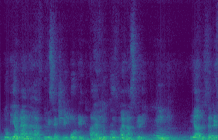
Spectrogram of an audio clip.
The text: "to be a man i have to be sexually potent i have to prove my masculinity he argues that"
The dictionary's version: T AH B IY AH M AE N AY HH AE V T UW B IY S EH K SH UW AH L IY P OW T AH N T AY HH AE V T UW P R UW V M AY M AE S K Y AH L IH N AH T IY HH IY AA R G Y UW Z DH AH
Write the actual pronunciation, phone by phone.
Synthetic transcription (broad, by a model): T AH B IY AH M AE N HH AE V T UW B IY S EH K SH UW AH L IY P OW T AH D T AY HH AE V T UW P R UW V M AY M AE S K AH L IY AH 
